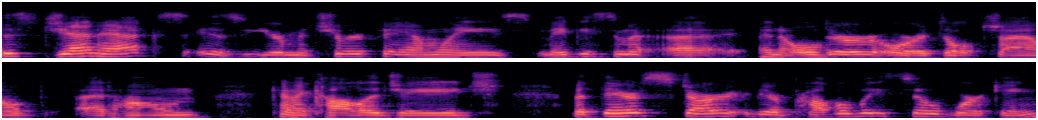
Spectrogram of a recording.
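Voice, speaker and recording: This man has a normal speaking voice, fairly high in pitch, with ordinary pitch variation and a fairly slow pace. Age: 60s. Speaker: housing market researcher. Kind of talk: podcast interview.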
